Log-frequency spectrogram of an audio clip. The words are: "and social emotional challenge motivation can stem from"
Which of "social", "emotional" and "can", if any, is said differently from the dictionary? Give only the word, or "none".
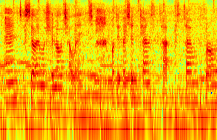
social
